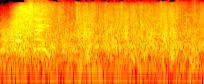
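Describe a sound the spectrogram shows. Water sloshes as a swimmer paddles.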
